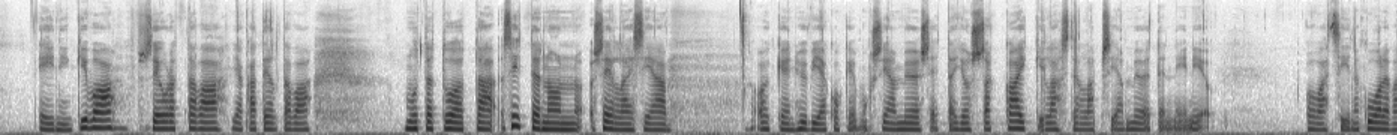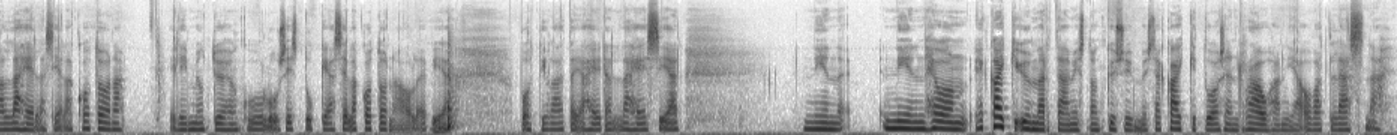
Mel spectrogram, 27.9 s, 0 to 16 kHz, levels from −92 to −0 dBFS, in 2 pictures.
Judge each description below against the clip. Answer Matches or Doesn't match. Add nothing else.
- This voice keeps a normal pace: Matches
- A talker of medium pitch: Matches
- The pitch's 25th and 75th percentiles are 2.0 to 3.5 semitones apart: Matches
